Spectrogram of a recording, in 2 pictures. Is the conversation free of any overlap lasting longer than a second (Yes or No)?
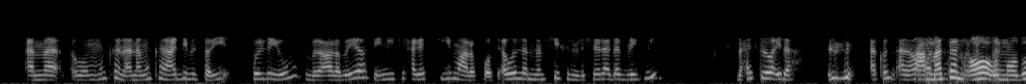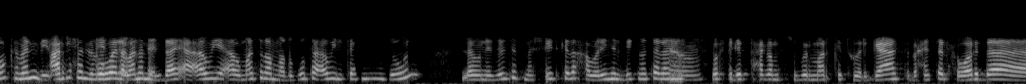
No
